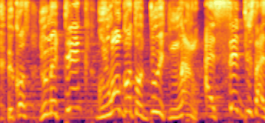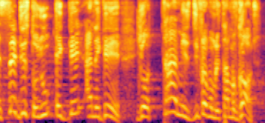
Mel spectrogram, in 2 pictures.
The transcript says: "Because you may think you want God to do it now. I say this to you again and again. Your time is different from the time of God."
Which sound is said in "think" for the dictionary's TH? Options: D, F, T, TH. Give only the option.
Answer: T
